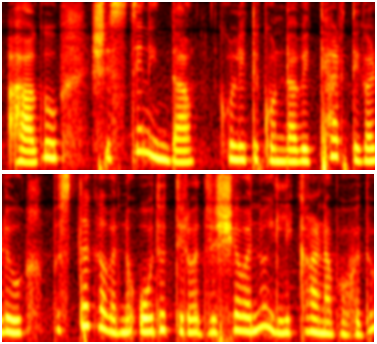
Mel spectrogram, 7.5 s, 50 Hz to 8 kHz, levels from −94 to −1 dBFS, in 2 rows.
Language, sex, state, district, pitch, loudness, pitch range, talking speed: Kannada, female, Karnataka, Mysore, 235 Hz, -20 LUFS, 220-270 Hz, 70 wpm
